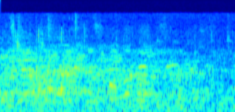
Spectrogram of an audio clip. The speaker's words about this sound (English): The crowd buzzing tonight. Nice to see people at a ball game wearing short sleeves.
